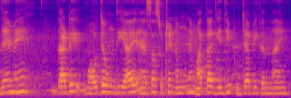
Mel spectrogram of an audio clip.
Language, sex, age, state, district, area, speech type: Sindhi, female, 45-60, Gujarat, Junagadh, rural, spontaneous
